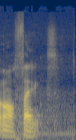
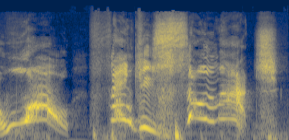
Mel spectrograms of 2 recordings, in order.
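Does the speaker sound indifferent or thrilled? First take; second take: indifferent; thrilled. First: It sounds flat and indifferent. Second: It sounds excited and heartfelt.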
